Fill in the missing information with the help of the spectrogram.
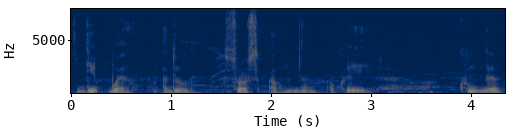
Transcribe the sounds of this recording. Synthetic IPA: dip̚welɐdu | sɔɾsɐɦumnɐ̰ːkʰoj | kʰuŋdɐ

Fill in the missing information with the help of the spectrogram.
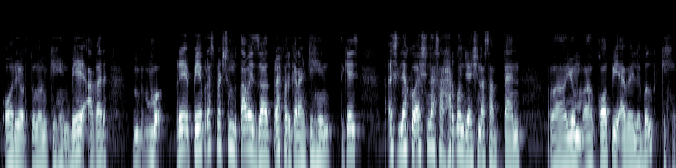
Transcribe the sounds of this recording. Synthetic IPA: ɔːɾjoːɾt̪uloːnkiɦinbeʔɐ̰ɡɐɾ | pɾepeːpɾɐspeʈsʰunut̪aʋɐzaːd̪̚pɾepʰəɾkɐɾãːkiɦint̪ikɐs | ɐsleːkʰoɐʃinɐsãːɦɐɾkond͡ʒaʃʰinɐsãːpɛn | jumkoːpiːɐʋeːlebəlkihĩːn

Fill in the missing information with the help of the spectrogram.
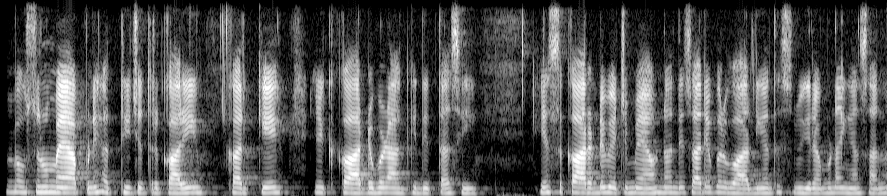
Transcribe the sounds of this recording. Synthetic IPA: ʊsnũːmɛ̃ːaːpɳeːɦət̪ʰːiːt͡ʃɪt̪ɾkaːɾiːkəɾkeː | ɪkːaːɾɖbəɽ̃aːkeːd̪ɪt̪ːaːsiː | ɪskaːɾɖʋɪt͡ʃmɛ̃ːʊnãːd̪eːsaːɾeːp̬əɾʋaːɾd̪ɪjãːt̪əsʋiːɾãːbəɽ̃aːijãːsən

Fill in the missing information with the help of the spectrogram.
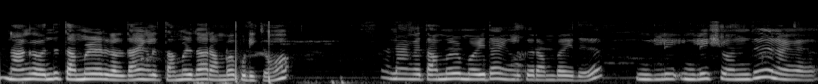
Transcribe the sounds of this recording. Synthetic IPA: naːŋɡɐʋɐnd̪ɯt̪ɐmɪɻɐɾɣɐɭt̪ãːɛŋɡɐɭɯkːɯt̪ɐmɪɻt̪ãːɾɔmbɐpʊɽɪkʲːʊ̃ | naːŋɡɐt̪ɐmɪɻmʊɻit̪ãːɛŋɡɐɭɯkːɯɾɔmbɐɪðɯ | ɪŋɡliɪŋɡɭiːʂʋɐnd̪ɯnaːŋɡɐ

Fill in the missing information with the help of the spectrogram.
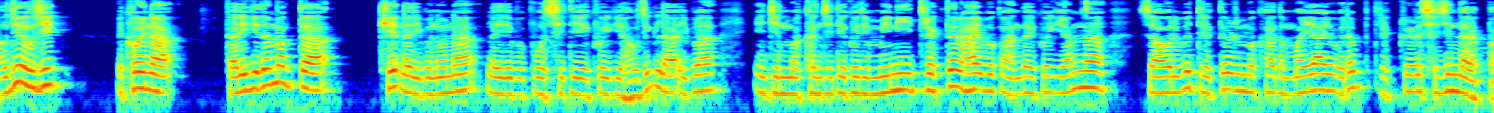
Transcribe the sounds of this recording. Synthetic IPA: hɐwzik̚ɦhɐwzik̚ | ɐjkʰojnɐ | kɐɾiɡidɐmɐk̚tɐ | kʰet̚nɐɾibɐnonɐlɐjɾibɐpot̚sidiɐjkʰojɡiɦɐwzik̬̚lajbɐ | inzinmɐkʰɐns̬idiɐjkʰojdiminitɾek̚tɐɾɦajbɐkandɐɐjkʰojɡijamnɐ | zawɾibɐdiɾek̚tɐɾdimɐkʰadɐmɐjajojɾɐp̚diɾek̚tɐɾnɐsizinːɐɾɐk̚pɐ

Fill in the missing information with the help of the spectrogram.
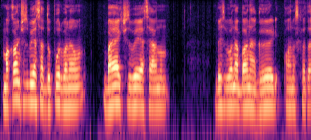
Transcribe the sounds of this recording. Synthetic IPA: mɐkaːnt͡ʃʰut͡sbəiɐsad̪upuːɾbɐnaːuːn | baːjak̚t͡ʃʰut͡sbəiɐsaɐnuːn | bes̬bbɐnaːbaːnãɡəɽimaːnuskʰət̪ɐɾ

